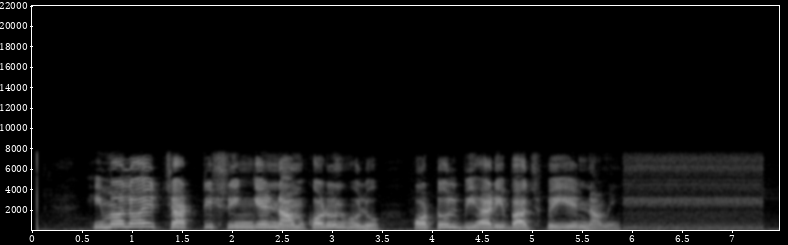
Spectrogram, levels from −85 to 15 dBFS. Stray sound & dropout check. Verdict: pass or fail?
pass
